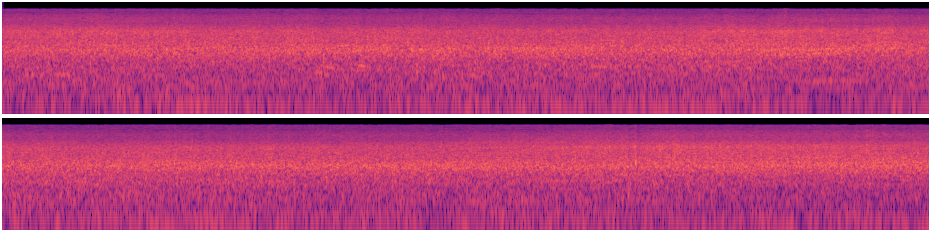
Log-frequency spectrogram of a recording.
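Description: Many footsteps shuffle through snow.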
